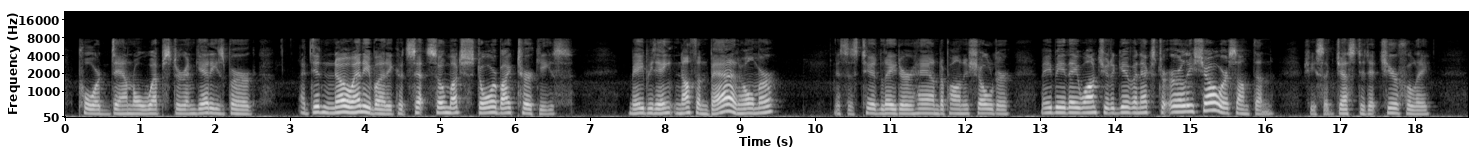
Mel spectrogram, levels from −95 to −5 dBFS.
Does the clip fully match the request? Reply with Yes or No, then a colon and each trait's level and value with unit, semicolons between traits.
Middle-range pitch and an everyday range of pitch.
Yes: medium, 175 Hz; average, 3.4 semitones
